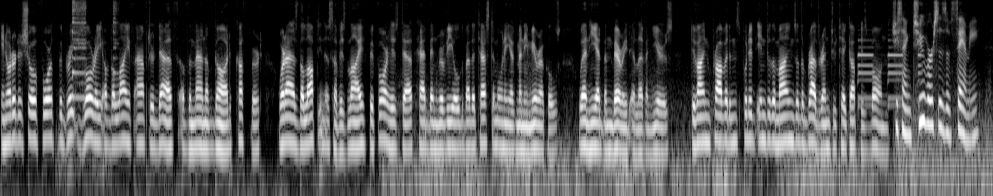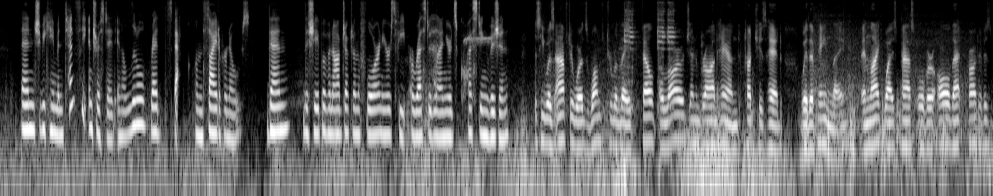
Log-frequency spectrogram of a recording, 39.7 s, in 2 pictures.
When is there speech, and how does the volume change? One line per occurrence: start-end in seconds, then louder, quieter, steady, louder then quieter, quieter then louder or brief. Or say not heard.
0.0-39.6 steady.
